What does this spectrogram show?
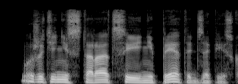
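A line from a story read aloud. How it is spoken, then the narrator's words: Plain. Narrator (Russian): сказал он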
